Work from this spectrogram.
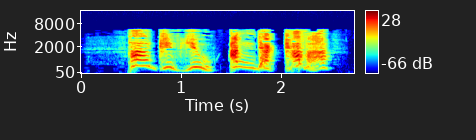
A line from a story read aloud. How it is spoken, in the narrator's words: cried Mrs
